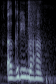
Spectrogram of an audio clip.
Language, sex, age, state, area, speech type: Sanskrit, female, 18-30, Goa, urban, read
